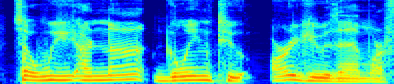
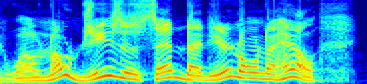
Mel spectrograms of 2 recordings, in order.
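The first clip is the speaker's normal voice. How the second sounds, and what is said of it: Put-on Southern accent. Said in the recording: “there's the southern accent again. Yeah, there it is again.”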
